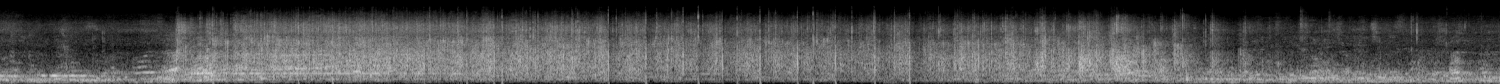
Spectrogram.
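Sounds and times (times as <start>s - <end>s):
audience applauding: 1.7s - 13.0s.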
